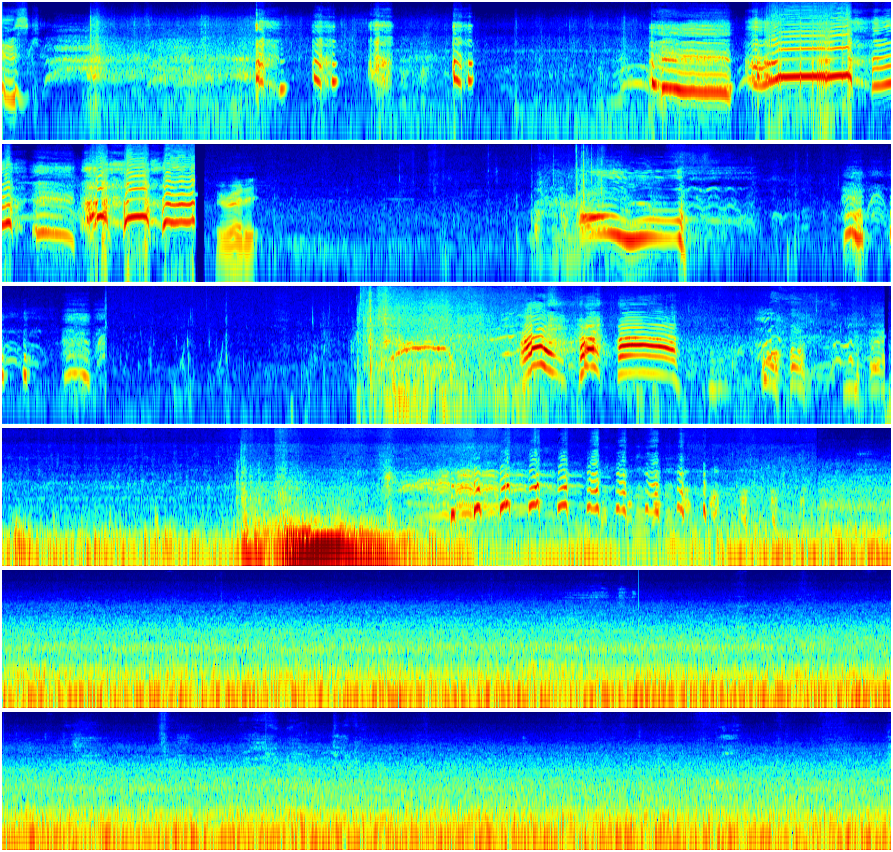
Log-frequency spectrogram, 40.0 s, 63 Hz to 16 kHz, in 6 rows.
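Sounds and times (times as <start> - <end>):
water splashing: 14.2 - 20.0
wind and water rumble: 14.2 - 40.0
outboard motor running: 20.0 - 26.5.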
